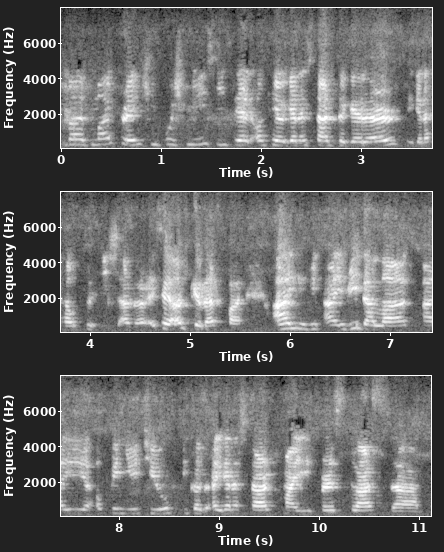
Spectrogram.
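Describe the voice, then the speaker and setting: A woman from Sudan whose first language is Arabic, asking for advice in a casual live audio chat, halting and hesitant with many fillers. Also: fairly high pitch, pushed and bright, breathy edge, dull audio. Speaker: caller, new coding student.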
